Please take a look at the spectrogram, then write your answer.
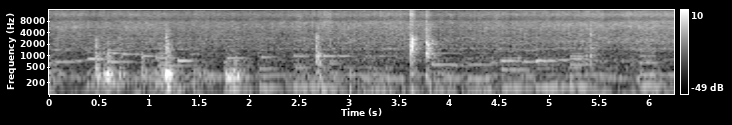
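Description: Spices such as turmeric, coriander and cumin powder stirred and sautéed with kabuli chana in a pan, a soft steady sizzle broken by a few louder spoon scrapes and taps, close up with no talking.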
